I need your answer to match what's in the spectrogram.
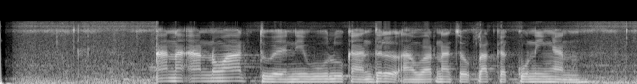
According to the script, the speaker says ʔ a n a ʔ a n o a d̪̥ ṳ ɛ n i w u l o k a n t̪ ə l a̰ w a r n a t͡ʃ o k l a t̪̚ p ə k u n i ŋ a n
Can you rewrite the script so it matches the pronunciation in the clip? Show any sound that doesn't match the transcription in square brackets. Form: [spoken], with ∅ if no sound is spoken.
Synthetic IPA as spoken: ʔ a n a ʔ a n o a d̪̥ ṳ ɛ n i w u l [u] k a n [d̪] ə l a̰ w a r n a t͡ʃ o k l a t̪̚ [k] ə k u n i ŋ a n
